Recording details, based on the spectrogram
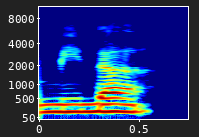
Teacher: the fatha on the noon needs to be lighter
